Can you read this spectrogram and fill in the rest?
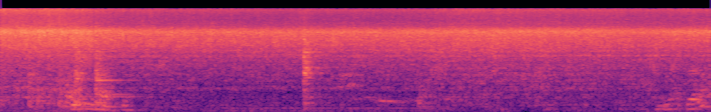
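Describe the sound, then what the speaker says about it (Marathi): Paneer fries in hot oil, a loud continuous sizzle and hiss with a few stirring clinks as the pieces are turned in the pan. "हे तेल तापलेलं आहे, तर मी त्याच्यात पनीर घालते।"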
